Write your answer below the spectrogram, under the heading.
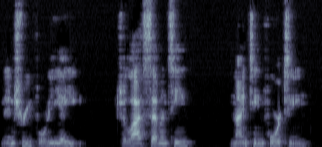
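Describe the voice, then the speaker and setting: A man voices a terse diary announcer in an audio drama. His voice is very raspy and gravelly. He reads out dates in a clipped, scripted way. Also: fairly high pitch, big pitch swings, unhurried, a bit bright, full character voice. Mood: flat, solemn. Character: announcer of dated diary entries from 1914.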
